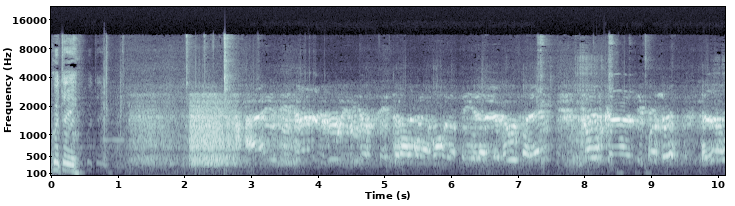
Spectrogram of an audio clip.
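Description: A man talks over a crackly, thin-sounding radio loudspeaker.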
